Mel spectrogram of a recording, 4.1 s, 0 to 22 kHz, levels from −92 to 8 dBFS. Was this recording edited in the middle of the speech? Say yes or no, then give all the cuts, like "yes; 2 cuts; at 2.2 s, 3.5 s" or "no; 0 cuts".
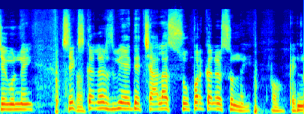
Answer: no; 0 cuts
